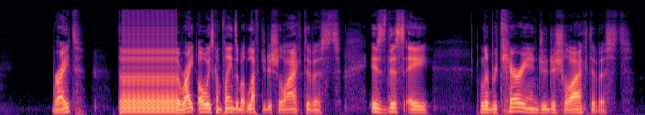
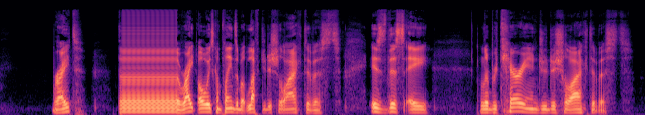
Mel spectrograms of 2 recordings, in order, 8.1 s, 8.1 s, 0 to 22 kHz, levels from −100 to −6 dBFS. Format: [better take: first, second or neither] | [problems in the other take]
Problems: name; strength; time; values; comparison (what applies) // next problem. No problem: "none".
neither | audio freezing; at 1.5 s for 0.5 s; the same in both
